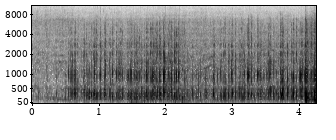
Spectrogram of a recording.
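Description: Fireworks crackling: a dense, rapid run of pops that starts about half a second in and grows louder toward the end.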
